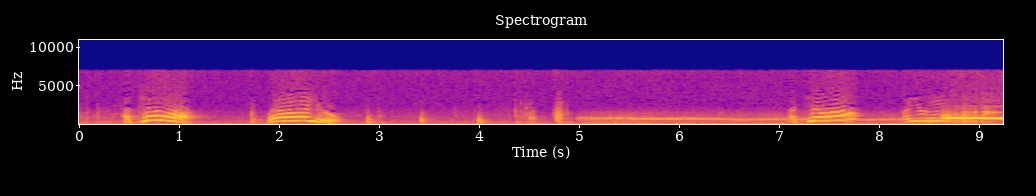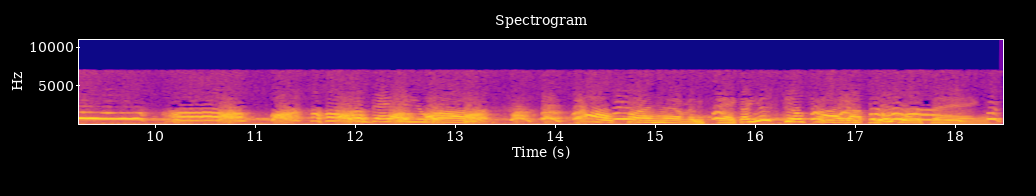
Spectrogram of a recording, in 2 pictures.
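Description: A dog named Attila, tied up, whimpers and howls, starting with a few short rising-and-falling wails, then a long drawn-out howl, followed by a busy stretch of overlapping whines and yelps.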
